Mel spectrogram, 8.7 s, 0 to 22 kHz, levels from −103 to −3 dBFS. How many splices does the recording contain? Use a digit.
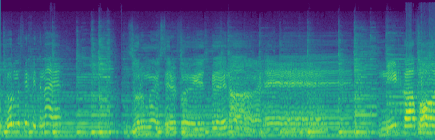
1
